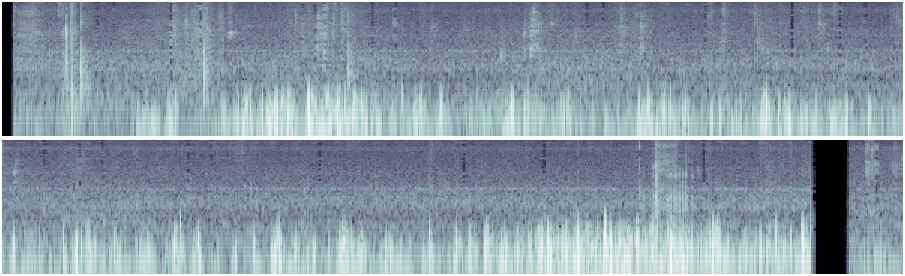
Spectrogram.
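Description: Hand-held camera handling noise: irregular low thumps and bumps with a few sharp clicks and light rustling as the camera moves about.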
